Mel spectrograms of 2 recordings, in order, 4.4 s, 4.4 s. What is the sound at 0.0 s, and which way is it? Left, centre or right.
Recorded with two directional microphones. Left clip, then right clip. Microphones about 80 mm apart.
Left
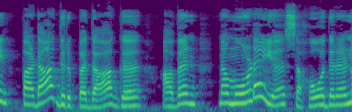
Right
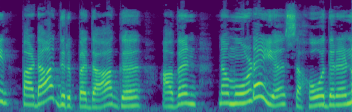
A woman's voice, right.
